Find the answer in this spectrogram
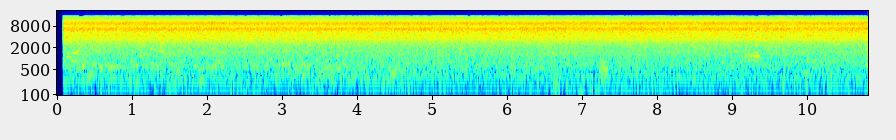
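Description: Small waterfall, water pouring over a mossy stone lip with a steady rushing noise.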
